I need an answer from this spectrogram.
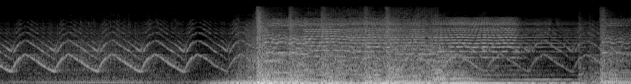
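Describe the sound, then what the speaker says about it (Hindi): Rapid warbling emergency siren, loud and continuous, cycling up and down quickly before heavier noise and traffic rumble mask it, then returning near the end. "ये तो पुलिस के सायरन की आवाज है ना।"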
